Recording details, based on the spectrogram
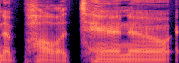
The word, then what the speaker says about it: Napolitano: Today we have the New York Times bestselling author, Ann Napolitano, and I hope I pronounced your name properly.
